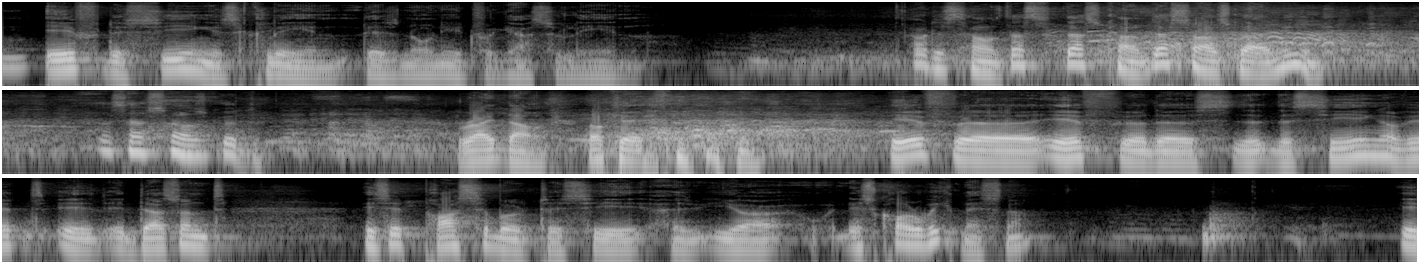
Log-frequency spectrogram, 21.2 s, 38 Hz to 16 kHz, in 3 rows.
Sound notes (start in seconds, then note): 7.1 laughter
